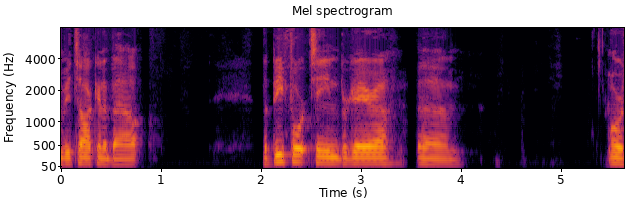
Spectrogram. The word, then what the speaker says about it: Bergara: talking about the b14 burgera um or Hunter call calls it the bagara that's how you say it bagara uh the b14 HMR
